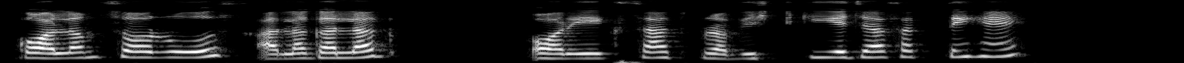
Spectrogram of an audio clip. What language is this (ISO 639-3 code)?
hin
